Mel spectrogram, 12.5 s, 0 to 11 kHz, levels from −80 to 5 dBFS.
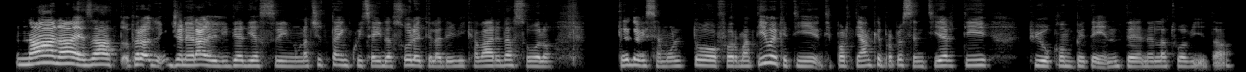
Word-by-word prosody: No, 275 +6 +9
no, 285 -1 +9
esatto, 245 0 +4
però 240 -2 +5
i 220 -3 -4
in 225 - -9
generale 220 -1 +4
l'idea 195 +2 -2
di 205 0 -2
essere 200 -1 -5
in 190 -1 -8
una 190 +1 -8
città 225 +3 -8
in 220 -1 -3
cui 205 0 -10
sei 195 0 -3
da 195 - -1
sola 210 +2 -2
e - - -2
te 195 -1 -9
la 185 - -3
devi 190 +2 -7
cavare 200 +1 -2
da 220 - -1
solo, 190 -4 -4 0.6
credo 225 +1 0
che 205 - -3
sia 200 -3 -8
molto 200 +2 -2
formativo 195 +9 -2
e - - +4
che 210 -7 -7
ti 190 -2 -6
ti 200 -1 -19
porti 200 0 -5
anche 210 +3 -3
proprio 210 +2 -7
a - - -8
sentirti 210 +3 -4 0.3
più 200 -3 -1
competente 185 -1 -5
nella 185 +1 -6
tua 190 0 -5
vita. 185 +2 -10
200 Hz, 210 wpm, -23 LUFS, 190-220 Hz, 0.6 s, No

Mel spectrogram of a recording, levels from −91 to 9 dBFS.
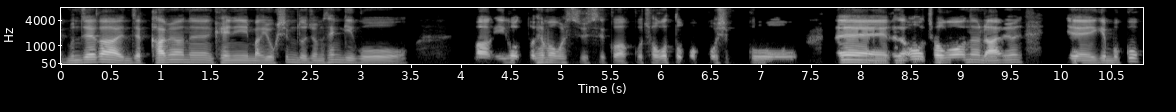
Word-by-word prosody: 문제가 130 +5 +4
인제 105 +2 -4
가면은 120 -1 +1
괜히 115 0 -2
막 105 -3 -4
욕심도 115 +4 -6
좀 105 -1 -11
생기고 105 -8 -7 0.7
막 95 -2 +3
이것도 110 +1 -4
해 120 - -2
먹을 115 -3 -3
수 100 - -5
있을 - - -7
것 - - -3
같고 - - -16
저것도 - - -3
먹고 - - -9
싶고 100 0 -7 0.4
네 120 -4 +8
그래서 110 0 0
어 145 0 +3
저거는 130 +1 +2
라면 115 +4 +2 0.5
예 105 -2 +5
이게 110 +2 -2
뭐 100 -1 -10
꼭 175 -1 -4
115 Hz, 295 characters per minute, -25 LUFS, 105-125 Hz, 0.7 s, 네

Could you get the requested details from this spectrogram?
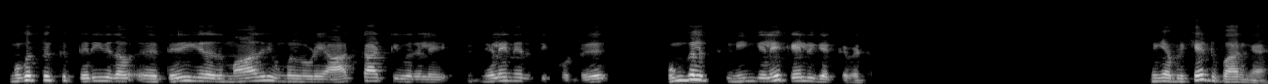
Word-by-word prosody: முகத்துக்கு 195 +2 +4 0.2
தெரியுதோ, 155 0 0 0.2
அ - - 0 0.2
தெரிகிறதுமாதிரி 155 +1 +1
உங்களுடைய 130 -2 -4
ஆட்காட்டி 160 +1 -2
விரலை 120 -3 -5 0.5
நிலைநிறுத்திக்கொண்டு, 165 - -6 0.8
உங்களுக்கு 200 +1 +5 0.2
நீங்களே 150 +4 +1
கேள்வி 160 0 +1
கேட்க 120 - -2
வேண்டும். 95 -1 -11 2.8
நீங்க 145 +2 -1
அப்டி 140 -1 -5
கேட்டு 210 -2 +6
பாருங்க. 115 -6 -1
155 Hz, 80 wpm, -22 LUFS, 140-175 Hz, 2.8 s, கேட்டு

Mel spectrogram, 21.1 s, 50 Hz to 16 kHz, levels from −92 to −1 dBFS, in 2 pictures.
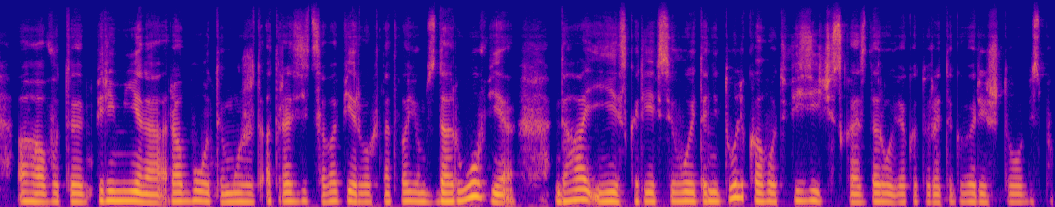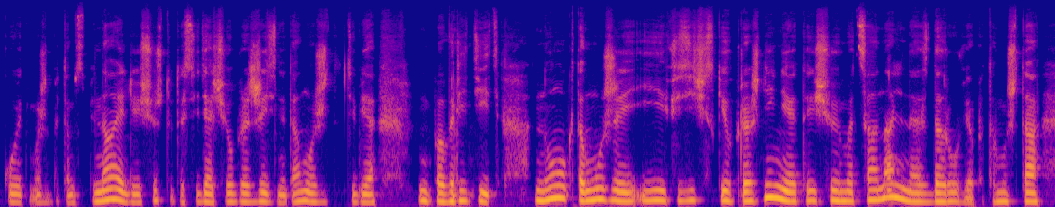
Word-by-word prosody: а, 155 -1 +1
вот 150 0 -6 0.3
перемена 165 -4 +3
работы 155 -1 0
может 150 0 -1
отразиться, 155 -2 -3
во-первых, 155 -2 -1
на 145 - -2
твоем 155 -1 -2
здоровье, 160 - +2 0.4
да, 165 +5 +2
и, 155 -2 +2
скорее 155 +1 -2
всего, 155 0 +1
это 150 0 -2
не 155 -1 +3
только 205 -1 +1
вот 150 -1 -2
физическое 160 -3 -2
здоровье, 140 -1 -1
которое, 140 -1 -6
ты 140 - -13
говоришь, 145 -1 -4
что 145 0 -6
беспокоит, 145 -1 -7
может 140 +1 -10
быть, - - -26
там 130 - -7
спина 160 +7 +2
или 140 -3 0
еще 145 +5 -3
что-то, 170 -5 -12
сидячий 145 +1 -2
образ 145 -1 -2
жизни, 145 -3 -1
да, 145 +3 -4
может 145 -3 -1
тебе, 140 0 -3 0.4
м, 165 -3 0
повредить, 155 -1 0 0.3
но 200 +5 +4
к - - -15
тому 175 +3 +4
же 175 -2 +2
и 170 +2 +1
физические 170 0 -2
упражнения- 165 +4 +4
это 155 +2 -4
еще 170 +1 +2
эмоциональное 170 +1 +3
здоровье, 150 +1 0
потому 155 +1 -5
что, 155 -1 +1
155 Hz, 150 wpm, -25 LUFS, 145-165 Hz, 0.4 s, но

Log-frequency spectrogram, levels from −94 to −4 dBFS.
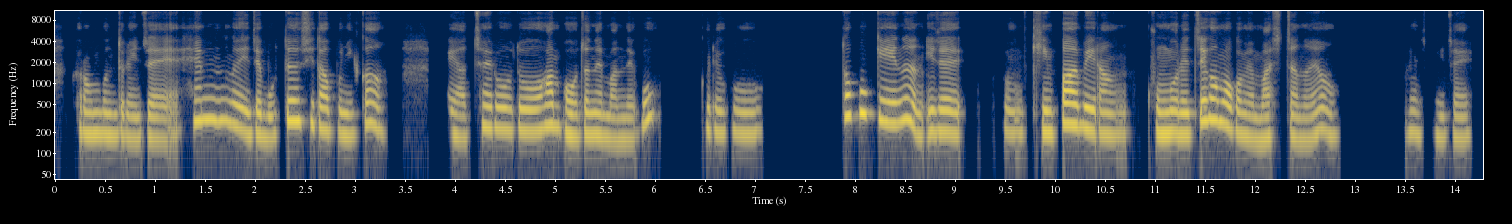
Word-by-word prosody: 그런 195 -2 -2
분들은 185 -2 -3
이제 170 -1 -3
햄을 295 -4 +1
이제 195 0 +1
못 180 0 -5
드시다 285 -6 +2
보니까 215 +4 -3 0.7
야채로도 215 +3 0
1 250 0 +3
버전을 190 -1 +1
만들고 165 - -4 0.4
그리고 205 -2 -5 0.8
떡볶이는 310 - +3
이제 210 -1 +2 0.4
좀 200 -1 -5
김밥이랑 205 -3 +4 0.2
국물을 195 -2 +2
찍어 300 +6 +4
먹으면 200 -10 +1
맛있잖아요. 175 +3 -4 0.7
그래서 200 -1 -7 0.2
이제 170 0 -7
205 Hz, 250 characters per minute, -22 LUFS, 185-245 Hz, 0.8 s, 김밥이랑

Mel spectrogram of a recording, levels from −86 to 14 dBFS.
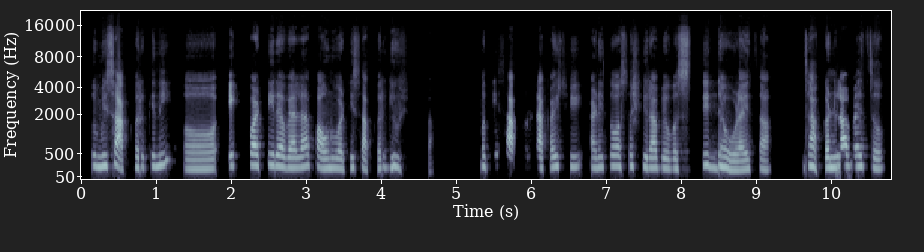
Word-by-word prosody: तुम्ही 230 0 +2
साखर 210 -1 +5
की 230 - -3
नाही 255 +9 -2 0.2
अ, 180 0 -1 0.2
1 230 0 +2
वाटी 245 0 +3
रव्याला 215 -1 +3
पाऊण 195 -3 +3
वाटी 190 +2 -3
साखर 190 0 -4
घेऊ 215 +1 -3
शकता. - - -21 0.7
मग - - -2
ती 485 - -14
साखर - - +3
टाकायची 220 +2 -1
आणि 205 +1 -3
तो 230 - -2
असा 230 +1 -7
शिरा 210 -2 0
व्यवस्थित 190 +4 -3
ढवळायचा 175 -3 0 0.5
झाकण 210 -3 +3
लावायचं, 230 -4 +2
210 Hz, 140 wpm, -23 LUFS, 190-230 Hz, 0.7 s, साखर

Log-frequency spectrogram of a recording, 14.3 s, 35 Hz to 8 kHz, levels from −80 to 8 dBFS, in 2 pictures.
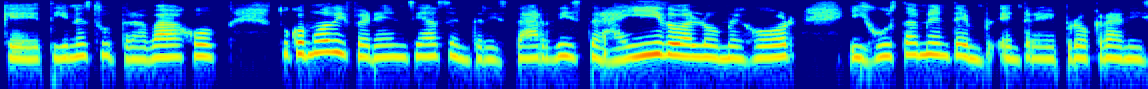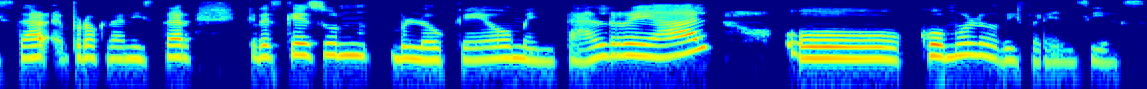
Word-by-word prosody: que 225 -2 -3
tienes 245 +3 -3
tu 275 - -7
trabajo, 250 +3 0 0.3
tú 295 - -7
cómo 310 +3 +5
diferencias 260 -3 -2
entre 230 -3 -6
estar 235 +3 -5
distraído 260 +3 +3
a 260 - +4
lo 250 -1 0
mejor? 235 +3 -1 0.3
Y 245 - -3
justamente 270 +3 0
en 250 - 0
entre 225 -1 -6
procastinar, 235 0 -1 1.2
¿crees 250 -1 -3
que 285 0 +4
es 280 +1 +1
un 275 -2 -1
bloqueo 220 0 -3
mental 220 +2 -4
real, 275 +5 +5 0.5
o 225 -2 +3
cómo 270 +1 +3
lo 270 -4 -3
diferencias? 190 -2 -14
245 Hz, 120 wpm, -23 LUFS, 225-265 Hz, 1.2 s, cómo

